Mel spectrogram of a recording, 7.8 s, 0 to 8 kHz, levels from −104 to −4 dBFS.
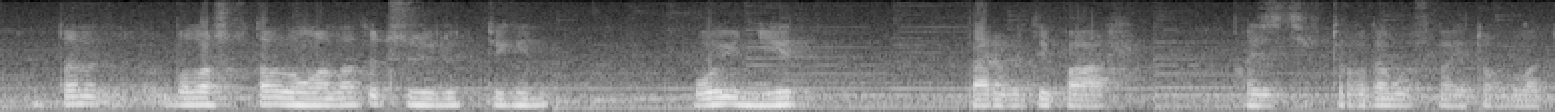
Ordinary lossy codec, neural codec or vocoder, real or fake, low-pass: none; none; real; none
